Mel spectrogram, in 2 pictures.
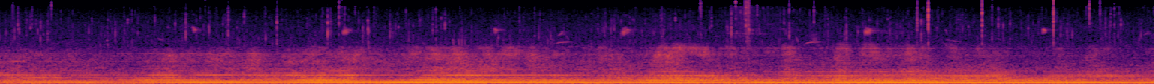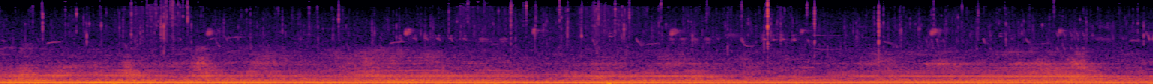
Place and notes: Genappe, Belgique - Ferns growing
A quite uncommon sound...
I was walking threw the forest. My attention was drawn to a strange sound in the pines, it was a permanent and strong cracking. I through of the pines, but, going near the trunks, I heard nothing. It was coming from the ground, into the ground or perhaps near the ground.
I through about insects, but digging, there were nothing special.
In fact, it's the ferns growing. Wishing to understand, I put a contact microphone into the ground, crackings were here too. Also, I went back in this forest by night, and there were nothing excerpt a beautiful moon. Crackings are here only with the sun, and (almost) only in the thick and dense heaps of dead ferns. Digging into, there's small green young ferns.
To record this sound, I simply put two binaural microphones in an heap of dead ferns. I guess the crackings comes from the new ferns, pushing hardly the ground into the humus.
